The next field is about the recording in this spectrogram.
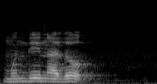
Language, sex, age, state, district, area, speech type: Kannada, male, 45-60, Karnataka, Bangalore Urban, rural, read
